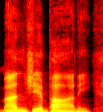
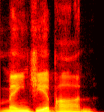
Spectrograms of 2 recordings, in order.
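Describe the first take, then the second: First: Mangiapane as MAHN-jee-a-PAH-nee; corrected pronunciation. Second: Mangiapane as MAIN-jee-a-pan; mistaken pronunciation. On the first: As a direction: say Mangiapane with an AH first and a final "nee". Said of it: "how do I pronounce this name". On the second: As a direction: say Mangiapane with "main" first and no final "ee". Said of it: "I was about to call him". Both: Shown as a demonstration.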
